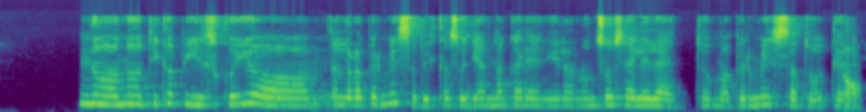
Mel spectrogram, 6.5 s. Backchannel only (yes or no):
yes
